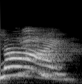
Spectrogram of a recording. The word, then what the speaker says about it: knife: K is silent. knee. Knee. Knife.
